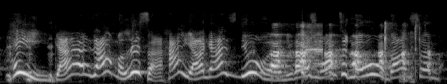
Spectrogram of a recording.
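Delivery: mock her bubbly stage greeting; a hint of an upbeat welcome; impression of Melissa. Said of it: "My impression is".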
